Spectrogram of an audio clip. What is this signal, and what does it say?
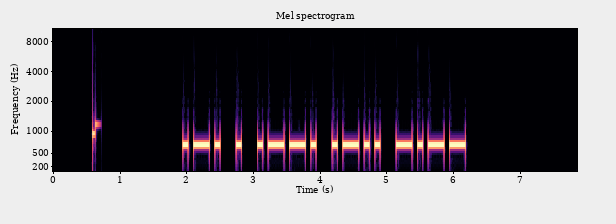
Morse code, heard as a keyed tone, about 15 wpm, 700 Hz. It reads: REPLY
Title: Five Letter Words - 15wpm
